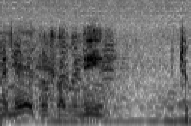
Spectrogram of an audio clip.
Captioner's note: talking, drilling sounds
